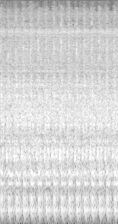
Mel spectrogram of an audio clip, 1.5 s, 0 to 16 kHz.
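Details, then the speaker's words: 2008 Yamaha XT125R Big Wheel started after 12–15 years' storage, with cleaned carburetor, new battery, new plug and flushed tank: even, quick putter with a quiet top end, no ticking or knocking; healthy idle. "if oil wasn't getting to the head, it would be noisy by now. It's good."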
